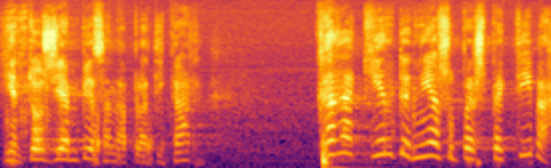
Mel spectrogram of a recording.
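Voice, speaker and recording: High-voiced preacher telling a story. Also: male voice, a little fast, in a large hall. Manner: animated storytelling, frequent rhetorical questions. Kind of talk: sermon with storytelling. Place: church meeting room.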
